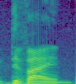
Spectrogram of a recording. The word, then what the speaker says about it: Divine: Divine, but it's French, so it's pronounced Divine. Or I think it is.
